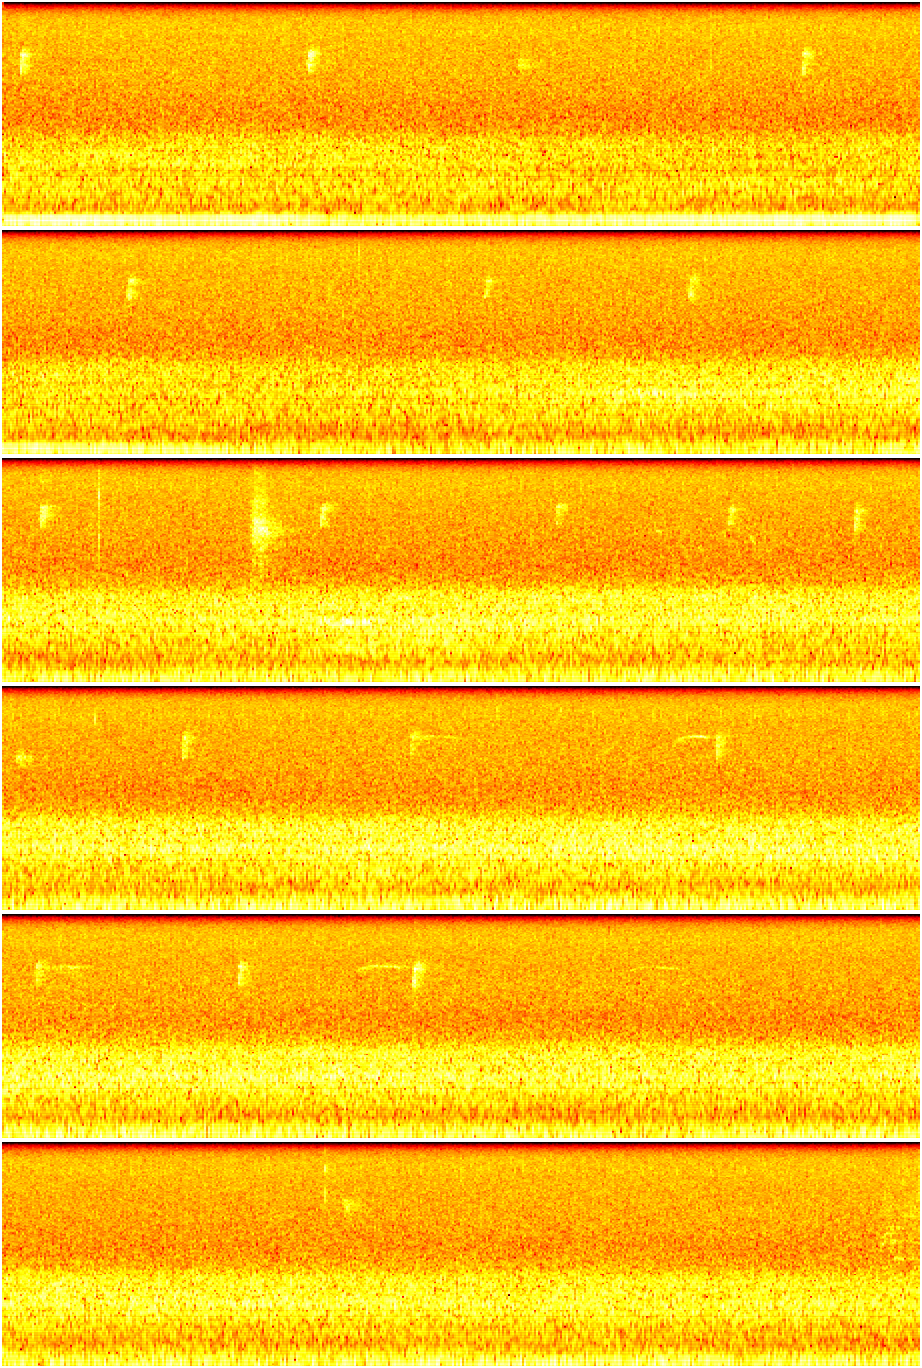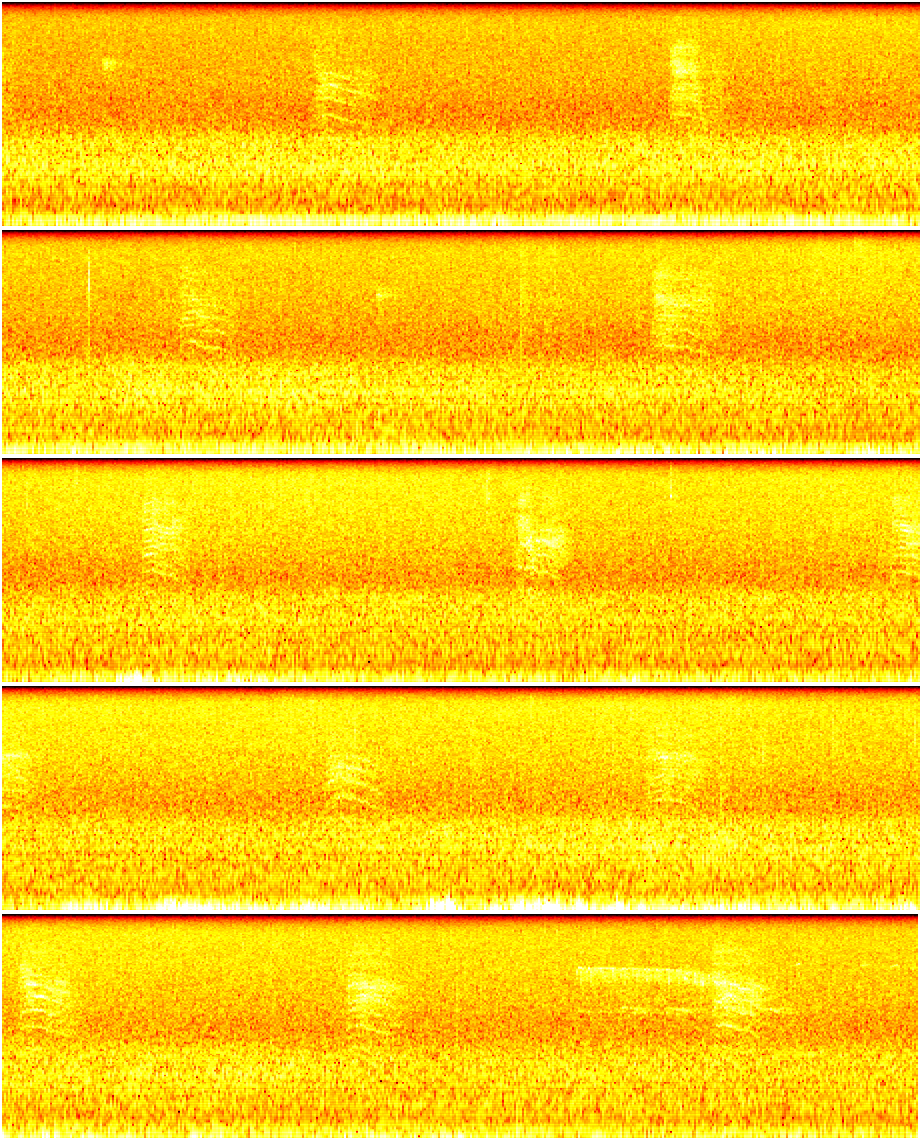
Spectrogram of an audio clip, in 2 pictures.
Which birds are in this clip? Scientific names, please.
unidentified bird, Dumetella carolinensis, Dryobates pubescens, Cyanocitta cristata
